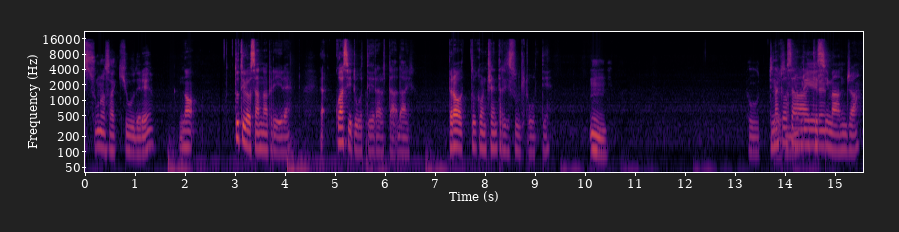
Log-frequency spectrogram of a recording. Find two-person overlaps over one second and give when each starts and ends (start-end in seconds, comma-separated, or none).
13.7-14.9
